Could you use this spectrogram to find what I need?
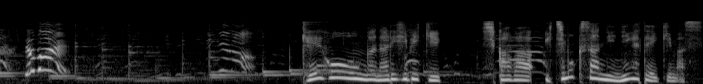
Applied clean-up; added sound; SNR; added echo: none; none; none; none.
